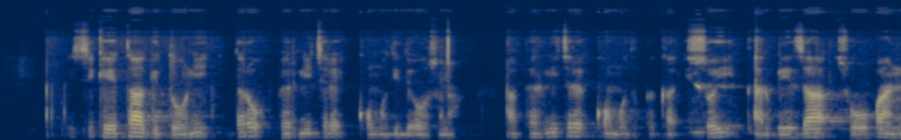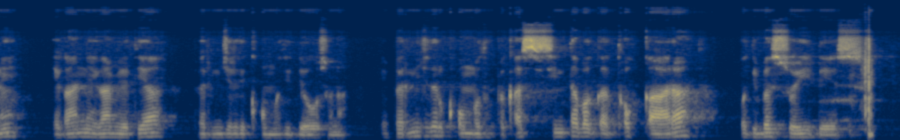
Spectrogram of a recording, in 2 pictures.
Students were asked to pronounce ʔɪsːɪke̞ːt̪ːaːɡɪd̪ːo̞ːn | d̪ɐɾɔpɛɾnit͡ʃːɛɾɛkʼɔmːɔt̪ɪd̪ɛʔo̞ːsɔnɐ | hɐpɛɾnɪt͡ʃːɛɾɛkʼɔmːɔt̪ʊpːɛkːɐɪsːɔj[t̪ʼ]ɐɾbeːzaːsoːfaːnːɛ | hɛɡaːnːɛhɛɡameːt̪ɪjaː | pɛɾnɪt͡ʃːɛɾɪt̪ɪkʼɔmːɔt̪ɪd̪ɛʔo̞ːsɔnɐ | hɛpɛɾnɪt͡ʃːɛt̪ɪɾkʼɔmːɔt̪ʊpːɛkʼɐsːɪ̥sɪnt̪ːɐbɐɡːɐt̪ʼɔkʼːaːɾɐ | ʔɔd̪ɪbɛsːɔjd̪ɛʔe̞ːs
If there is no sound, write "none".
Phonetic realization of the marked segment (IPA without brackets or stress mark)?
t̪ʼ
